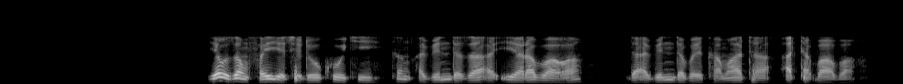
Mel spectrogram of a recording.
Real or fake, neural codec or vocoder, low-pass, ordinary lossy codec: fake; vocoder, 44.1 kHz, 128 mel bands every 512 samples, BigVGAN v2; 3.6 kHz; none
